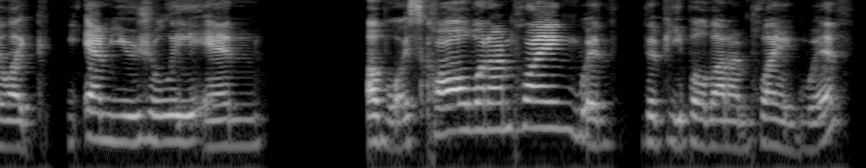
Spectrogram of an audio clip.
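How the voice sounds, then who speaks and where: A woman with a congested, sniffly nose chats casually to livestream viewers, rambling, interrupting herself and swearing freely. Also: mid-range voice.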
